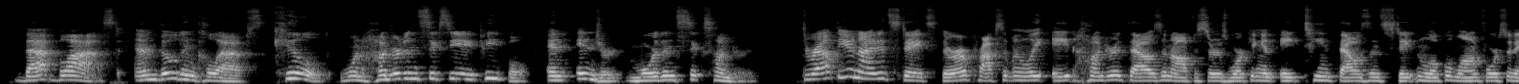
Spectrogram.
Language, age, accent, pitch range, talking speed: English, 40-59, American, 155-210 Hz, 120 wpm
